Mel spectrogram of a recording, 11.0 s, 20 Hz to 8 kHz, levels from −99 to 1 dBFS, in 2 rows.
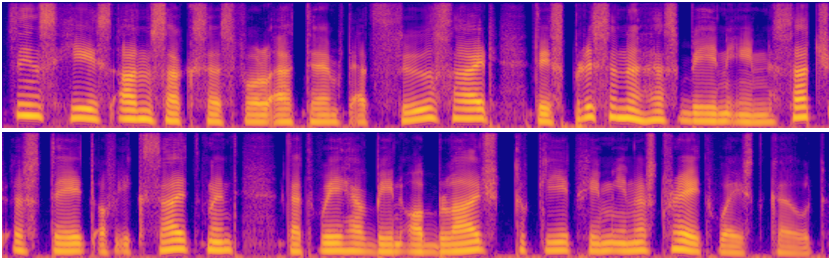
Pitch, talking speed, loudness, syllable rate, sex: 135 Hz, 150 wpm, -18 LUFS, 4.3 syllables/s, male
